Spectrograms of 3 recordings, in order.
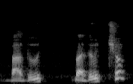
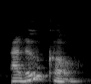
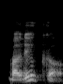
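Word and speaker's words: Bauducco: They say made in America, but they're Baduccio. Baduccio. Oh. Baduccio. Oh. Is that how you pronounce it? Baduccio? Baducco. Baducco.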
